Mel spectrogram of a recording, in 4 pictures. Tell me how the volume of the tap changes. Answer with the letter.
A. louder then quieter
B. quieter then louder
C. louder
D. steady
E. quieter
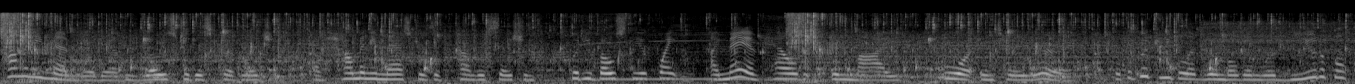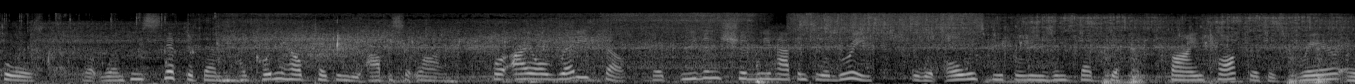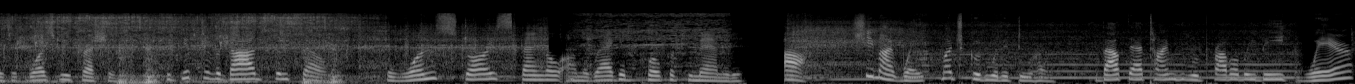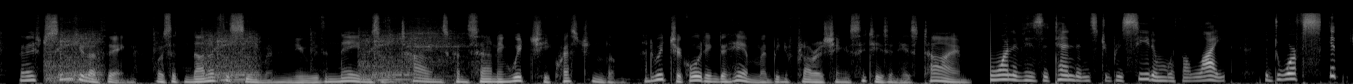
D.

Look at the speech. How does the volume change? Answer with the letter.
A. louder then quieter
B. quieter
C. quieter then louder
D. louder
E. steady
E.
